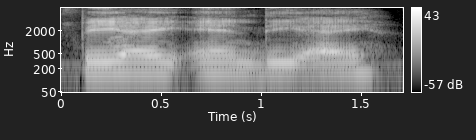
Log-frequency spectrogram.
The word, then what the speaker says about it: Banda: banana bonanda ben isn't his last name banana b-a-n-d-a banana or is it banana no it's banda it's banana maybe how he pronounces it banana yeah man yeah we either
